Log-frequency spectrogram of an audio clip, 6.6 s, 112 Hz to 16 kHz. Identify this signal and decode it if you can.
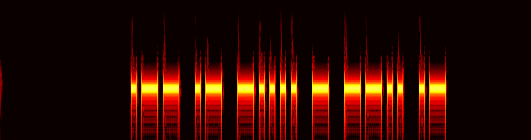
Morse code, heard as a keyed tone, about 18 wpm, 700 Hz. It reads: WA6TZA
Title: Speed Racing - USA Call Signs 15wpm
